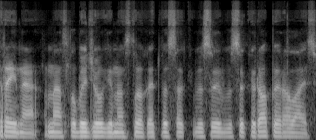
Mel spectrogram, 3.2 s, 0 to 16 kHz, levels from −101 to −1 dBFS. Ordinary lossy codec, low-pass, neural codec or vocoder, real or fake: Opus, 16 kbps; 14.4 kHz; none; real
